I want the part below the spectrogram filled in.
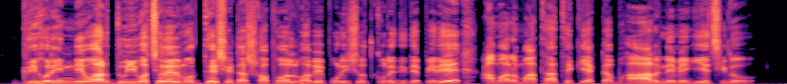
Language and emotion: Bengali, happy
